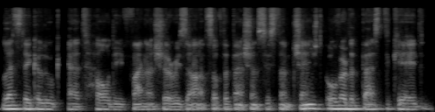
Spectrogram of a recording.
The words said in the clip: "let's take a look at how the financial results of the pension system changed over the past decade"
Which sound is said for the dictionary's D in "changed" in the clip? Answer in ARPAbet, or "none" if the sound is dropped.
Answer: D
